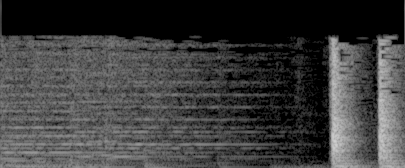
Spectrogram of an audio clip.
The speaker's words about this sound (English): Never heard of nobody knocking on this door before.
